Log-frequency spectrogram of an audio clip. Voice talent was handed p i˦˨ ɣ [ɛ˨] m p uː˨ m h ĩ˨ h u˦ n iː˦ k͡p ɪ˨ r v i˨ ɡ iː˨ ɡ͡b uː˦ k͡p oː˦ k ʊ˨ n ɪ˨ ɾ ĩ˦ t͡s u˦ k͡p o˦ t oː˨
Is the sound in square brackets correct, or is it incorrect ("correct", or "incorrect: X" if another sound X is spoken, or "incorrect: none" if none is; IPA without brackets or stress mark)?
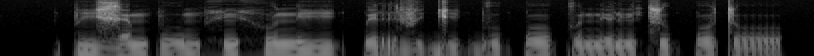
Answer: correct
